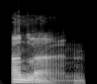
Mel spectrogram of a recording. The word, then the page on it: unlearn: British English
